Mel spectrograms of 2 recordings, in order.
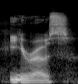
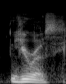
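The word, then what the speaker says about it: gyros: Euros. Euros. Euros. Euros. Like hero.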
